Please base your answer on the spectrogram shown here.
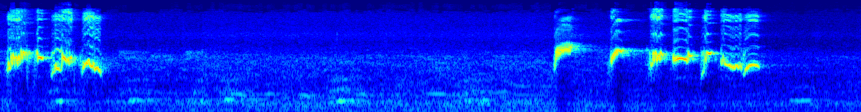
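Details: Bright, bubbly double-note morning song of a red-whiskered bulbul in the old-forest style. A quick run of whistles ends one phrase, and a second phrase follows about two seconds later with an upswept note and a tumbling series.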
